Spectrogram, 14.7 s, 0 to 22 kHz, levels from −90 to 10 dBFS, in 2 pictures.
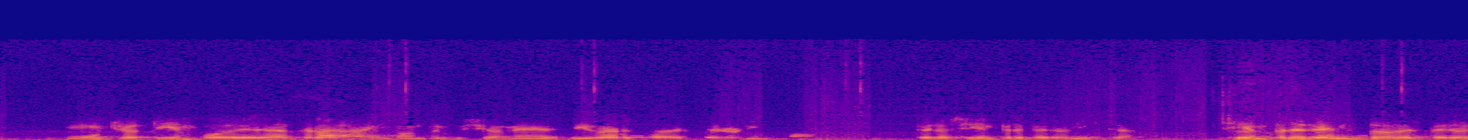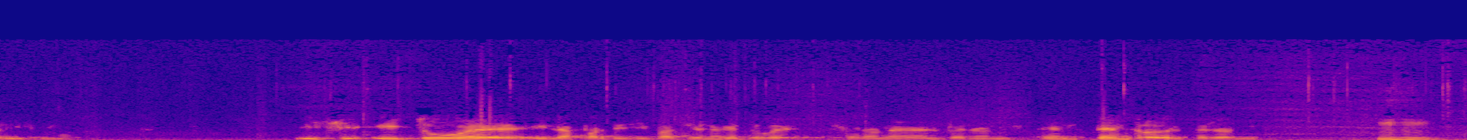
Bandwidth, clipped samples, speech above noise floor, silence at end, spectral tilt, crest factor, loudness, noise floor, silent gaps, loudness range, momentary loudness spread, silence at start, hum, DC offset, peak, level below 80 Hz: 15.5 kHz; under 0.1%; 30 dB; 0.1 s; -7.5 dB/octave; 20 dB; -22 LUFS; -52 dBFS; none; 7 LU; 16 LU; 0.3 s; none; under 0.1%; -2 dBFS; -54 dBFS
